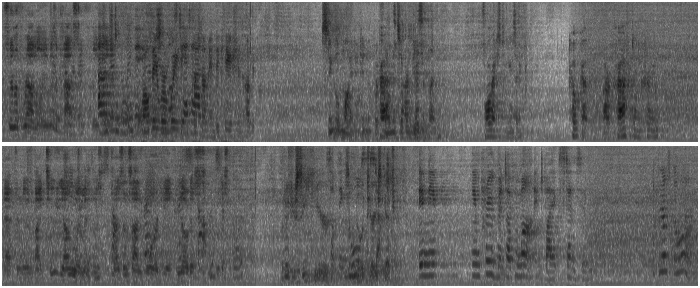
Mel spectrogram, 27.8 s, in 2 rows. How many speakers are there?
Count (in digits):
6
